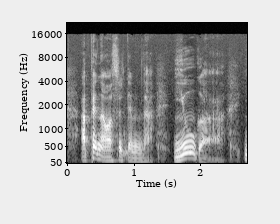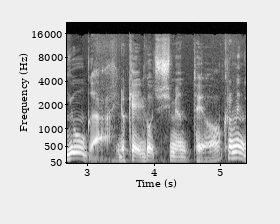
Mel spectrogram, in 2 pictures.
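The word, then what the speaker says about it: Yoga: 다른데 우리가 생각하는 그 입실론, 영어로 치면 Y의 발음은 앞에 나왔을 때입니다. 요가, 요가 이렇게 읽어주시면 돼요.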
